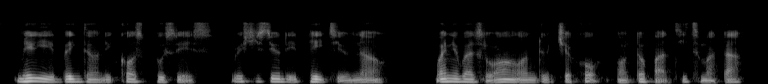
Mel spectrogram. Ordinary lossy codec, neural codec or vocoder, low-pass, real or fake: none; codec, 24 kHz, 0.9 kbps, WavTokenizer, small release; 7.2 kHz; fake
